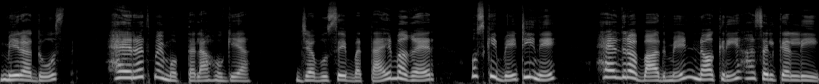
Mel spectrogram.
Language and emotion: Urdu, surprised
